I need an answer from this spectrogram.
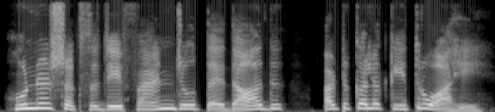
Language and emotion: Sindhi, neutral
